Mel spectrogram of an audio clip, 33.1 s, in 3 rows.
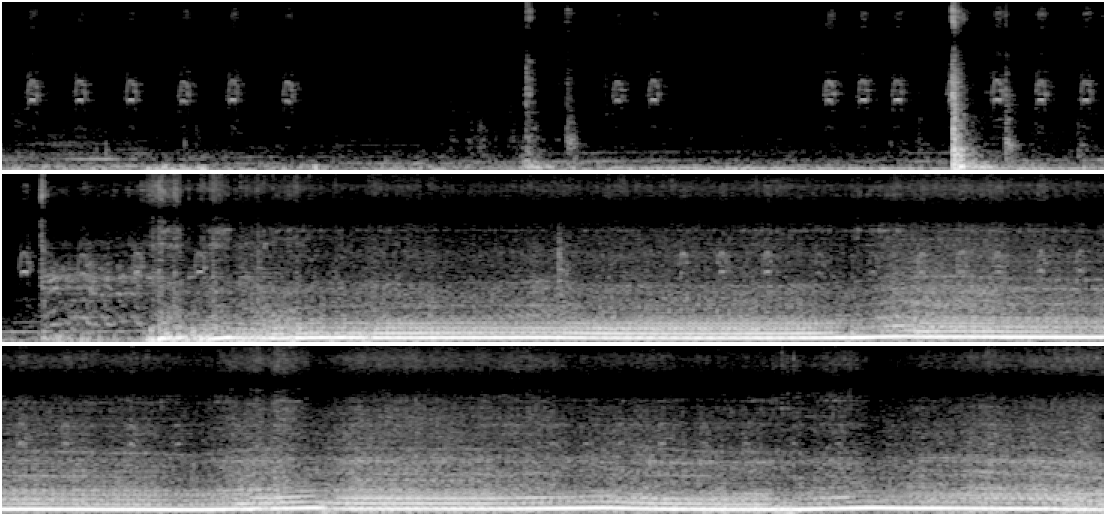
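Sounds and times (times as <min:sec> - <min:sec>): crows cawing: 0:00.2 - 0:03.1, 0:06.1 - 0:06.8, 0:08.2 - 0:09.2, 0:09.9 - 0:11.5, 0:17.8 - 0:19.4, 0:20.2 - 0:24.0
thump: 0:09.5 - 0:10.2
car engine starting and idling: 0:11.4 - 0:33.0.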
